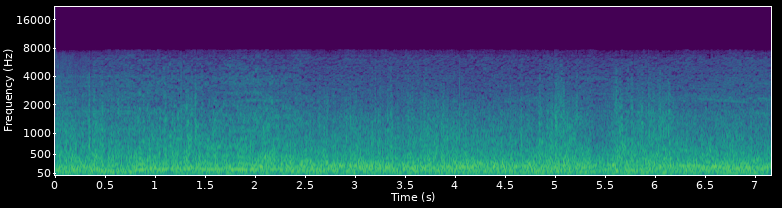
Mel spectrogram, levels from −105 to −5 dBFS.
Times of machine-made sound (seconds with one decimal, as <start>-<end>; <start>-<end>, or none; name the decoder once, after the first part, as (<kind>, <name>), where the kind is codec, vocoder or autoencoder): 0.8-2.3 (vocoder, HiFi-GAN)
